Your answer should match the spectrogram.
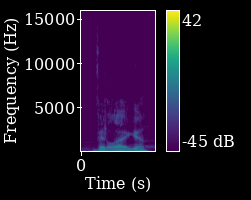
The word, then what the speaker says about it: vitiligo: Vitiligo.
